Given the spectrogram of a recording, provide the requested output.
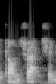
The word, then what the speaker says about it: contraction: So that short form word also tells us it's called a contraction. In grammar, the short form word is called a contraction. Contraction. CONTRACTION. And when we pronounce shun, TION, always pronounce it as shen.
